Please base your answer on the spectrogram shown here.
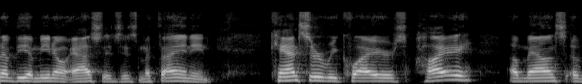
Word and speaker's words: methionine: And so which are the foods that uh contain this uh I can't even pronounce this. Methanine. Methionine.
